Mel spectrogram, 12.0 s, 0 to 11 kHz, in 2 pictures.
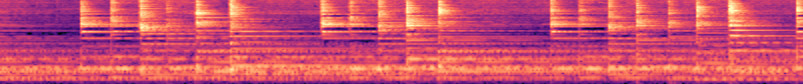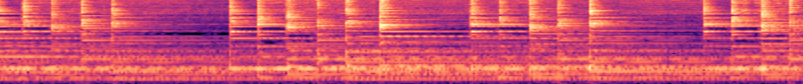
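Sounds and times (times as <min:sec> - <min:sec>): gongs struck with mallets: 0:00.0 - 0:12.0.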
